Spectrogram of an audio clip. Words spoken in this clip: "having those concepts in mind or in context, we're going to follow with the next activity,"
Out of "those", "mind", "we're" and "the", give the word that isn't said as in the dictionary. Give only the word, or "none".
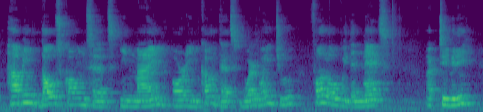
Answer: those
